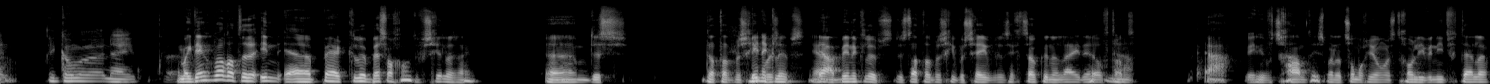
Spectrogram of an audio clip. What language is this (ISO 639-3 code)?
nld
